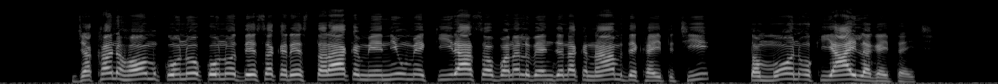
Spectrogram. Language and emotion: Maithili, disgusted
